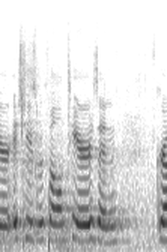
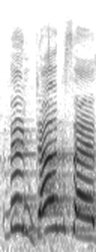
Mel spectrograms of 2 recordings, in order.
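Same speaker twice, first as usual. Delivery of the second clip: plain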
